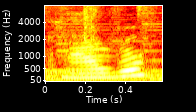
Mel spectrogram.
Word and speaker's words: carro: Either we pronounce it like R, like as in car in English and carro in Spanish, or like R, as in tap D or T in English, and caro in Spanish.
